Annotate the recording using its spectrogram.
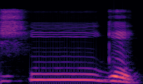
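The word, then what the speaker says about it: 시계: করে দেখেন, শি গিয়ে, তাহলে এটা উচ্চারণ করতে পারেন শি গি এ, অথবা শুধুমাত্র শিগে। আমি একটু আগে বললাম যদি আপনারা দেখেন ইয়ে, তাহলে সেটাকে শুধুমাত্র একার হিসাবে উচ্চারণ করতে পারেন। শুধুমাত্র কি হিসাবে? শুধুমাত্র একার হিসাবে উচ্চারণ করতে পারেন। তো সেই অনুযায়ী এটা শুধুমাত্র শিগে পড়লে হবে।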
